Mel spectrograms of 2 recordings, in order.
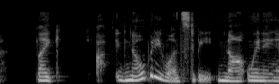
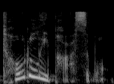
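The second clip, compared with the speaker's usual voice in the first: emphatic reassurance; 8 semitones higher than usual. Retold or imitated. Reassuring client, emphatic answer.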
